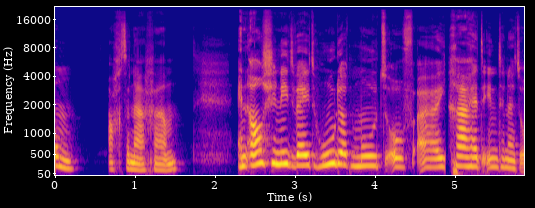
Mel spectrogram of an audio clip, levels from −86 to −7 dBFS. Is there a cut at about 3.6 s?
no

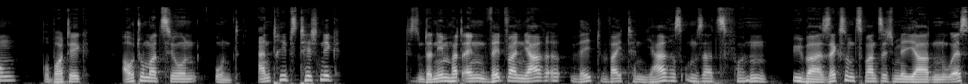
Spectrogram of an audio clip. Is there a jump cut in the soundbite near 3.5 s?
no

